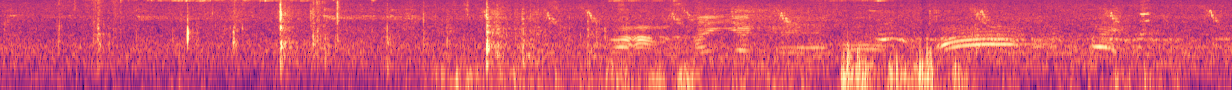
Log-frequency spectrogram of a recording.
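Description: Tennis court sounds: a few sharp knocks of a tennis ball in the first half, then short squeaky tones and voices, with low thuds, in the second half.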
